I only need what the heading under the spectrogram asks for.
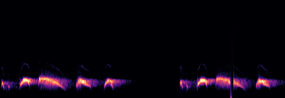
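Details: Spotted dove, known locally as derkuku or tekukur, played to stir lazy doves into calling; two phrases of mellow low coos, each several arched notes, separated by a second of silence, with a sharp click near the end.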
